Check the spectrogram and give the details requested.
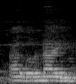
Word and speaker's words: Adonai: Porque cuando vemos nosotros en los rezos el nombre Yud-He, Vav-He, ¿cómo se pronuncia? Adonai.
